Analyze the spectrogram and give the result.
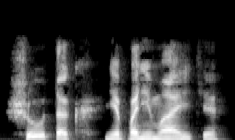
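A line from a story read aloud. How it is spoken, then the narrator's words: Sighing. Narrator (Russian): вздохнула баба-яга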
